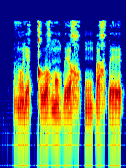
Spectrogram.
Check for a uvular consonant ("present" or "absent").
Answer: present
